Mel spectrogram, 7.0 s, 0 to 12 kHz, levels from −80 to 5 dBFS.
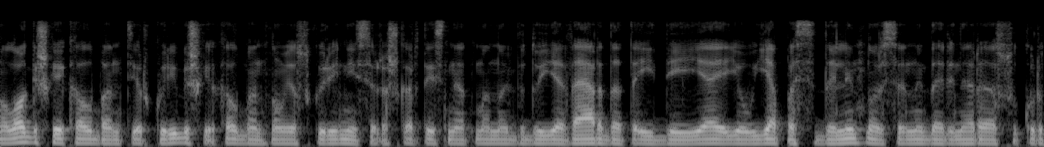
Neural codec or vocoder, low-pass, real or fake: none; 7.2 kHz; real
